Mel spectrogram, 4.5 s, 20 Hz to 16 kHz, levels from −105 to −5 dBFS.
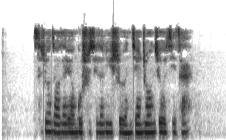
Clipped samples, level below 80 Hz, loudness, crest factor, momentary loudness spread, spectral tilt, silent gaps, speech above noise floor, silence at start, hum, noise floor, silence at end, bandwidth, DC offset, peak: under 0.1%; -60 dBFS; -15 LUFS; 18 dB; 9 LU; -1.5 dB/octave; none; 59 dB; 0.7 s; none; -76 dBFS; 0.7 s; 8.4 kHz; under 0.1%; 0 dBFS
